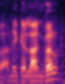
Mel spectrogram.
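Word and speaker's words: Annika Langvad: by the woman herself a nickel on bail so disregard how you see it spelt it turning into the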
